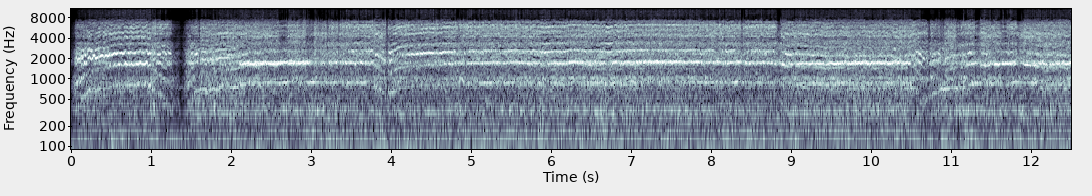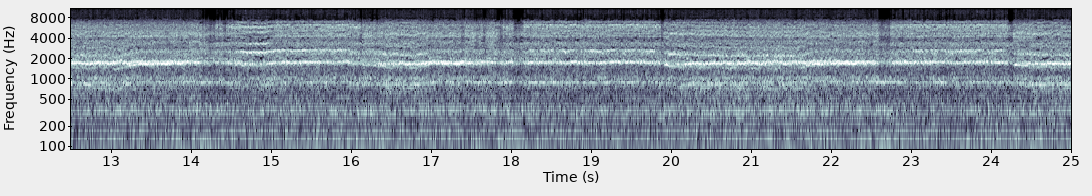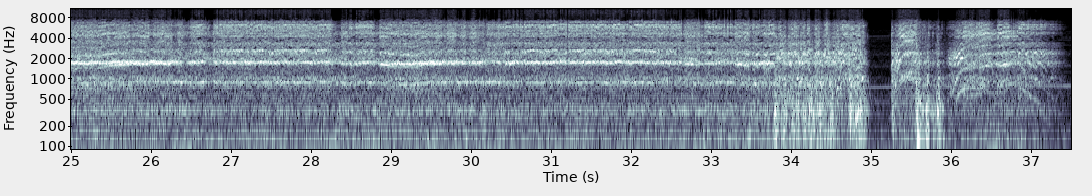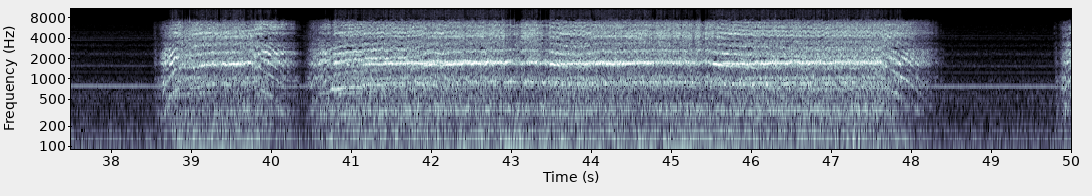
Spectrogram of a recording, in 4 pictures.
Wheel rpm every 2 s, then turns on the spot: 130, 210, 220, 230, 220, 200, 220, 230, 220, 230, 220, 230, 220, 230, 220, 230, 230, 170, 100, 110, 140, 230, 230, 200, 10.
none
